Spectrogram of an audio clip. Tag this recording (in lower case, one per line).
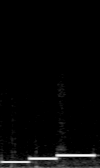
alarm
telephone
